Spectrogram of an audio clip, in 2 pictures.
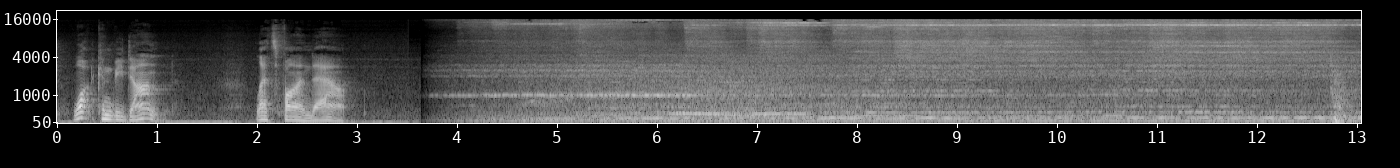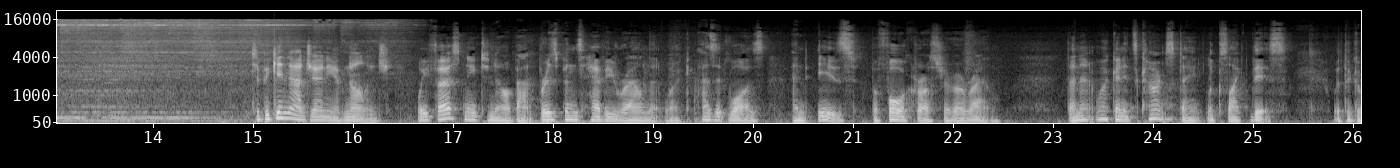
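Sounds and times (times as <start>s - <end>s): squealing and whining tones: 3.7s - 16.6s.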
